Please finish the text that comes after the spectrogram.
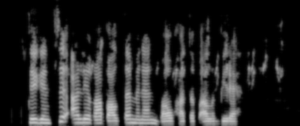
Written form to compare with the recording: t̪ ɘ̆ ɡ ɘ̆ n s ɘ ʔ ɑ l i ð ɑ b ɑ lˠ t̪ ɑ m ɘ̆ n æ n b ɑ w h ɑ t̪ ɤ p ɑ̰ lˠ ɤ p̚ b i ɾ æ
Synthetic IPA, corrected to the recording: t̪ ɘ̆ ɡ ɘ̆ n s ɘ ʔ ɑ l i ʁ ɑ b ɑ lˠ t̪ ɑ m ɘ̆ n æ n b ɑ w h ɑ t̪ ɤ p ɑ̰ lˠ ɤ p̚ b i ɾ æ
